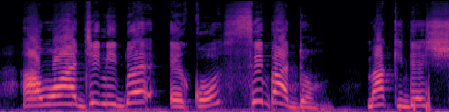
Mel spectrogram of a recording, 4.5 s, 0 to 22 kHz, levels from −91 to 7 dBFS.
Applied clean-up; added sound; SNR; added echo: none; Walk, footsteps; 14 dB; none.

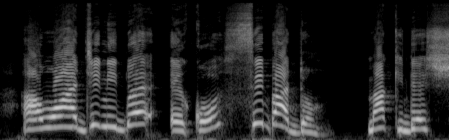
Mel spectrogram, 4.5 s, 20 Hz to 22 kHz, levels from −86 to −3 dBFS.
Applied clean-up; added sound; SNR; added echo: neural mask model DeepFilterNet 3.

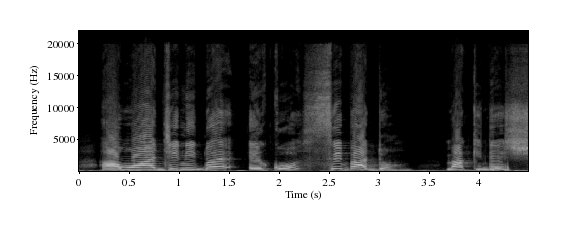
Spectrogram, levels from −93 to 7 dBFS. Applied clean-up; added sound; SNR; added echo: neural mask model Resemble Enhance denoiser.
